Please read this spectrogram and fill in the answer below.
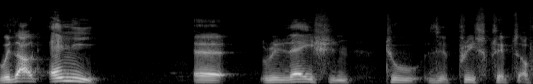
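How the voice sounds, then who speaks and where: A man with a German accent speaks very slowly. His pitch is fairly low. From Germany (Bielefeld). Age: 80s+. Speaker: Holocaust survivor. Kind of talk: interview. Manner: halting, with many repetitions.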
